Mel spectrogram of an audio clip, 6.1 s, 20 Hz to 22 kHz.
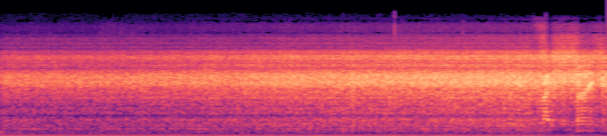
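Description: Steady hiss from an AM car radio's speaker as it receives 2-metre FM through a homebrew converter by slope detection, with no voice on the channel; the noise grows slowly louder. Near the end a voice starts to come through the radio.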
